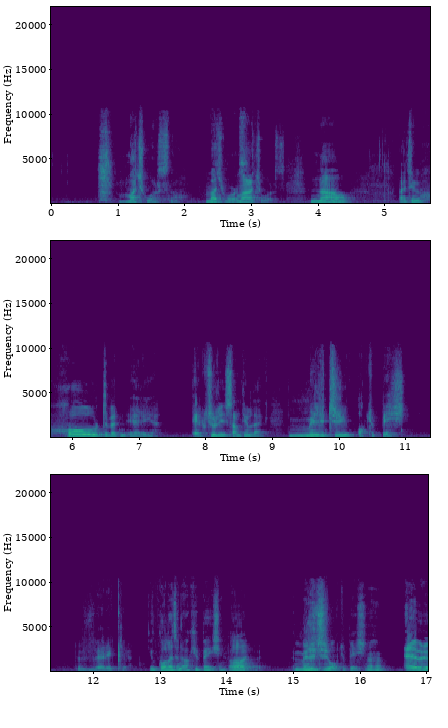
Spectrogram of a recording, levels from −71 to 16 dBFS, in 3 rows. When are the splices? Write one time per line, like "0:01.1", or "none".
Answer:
0:15.7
